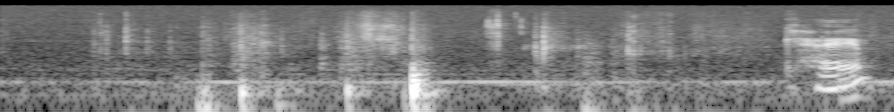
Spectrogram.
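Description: Card stock taps and rustles against a table.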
